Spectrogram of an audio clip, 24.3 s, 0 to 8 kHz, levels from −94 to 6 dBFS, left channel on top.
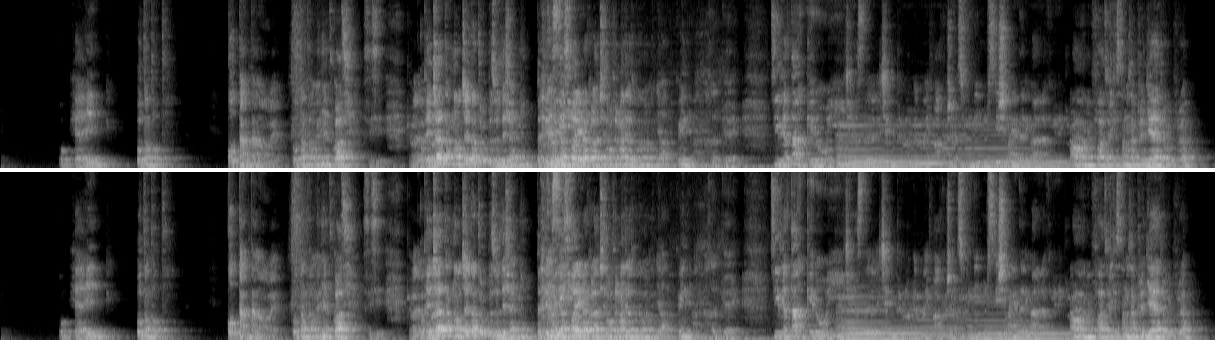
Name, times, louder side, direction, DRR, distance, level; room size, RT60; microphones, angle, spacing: voice 1, 1.2-1.9 2.7-3.2 5.8-7.0 8.4-14.1 21.4-23.7, right 1 dB, 15° right, -9 dB, 0.9 m, -27 dB
voice 2, 4.5-6.6 6.9-8.8 10.8-11.6 13.8-21.9, equal, 35° right, -3 dB, 0.6 m, -34 dB
Bowed string instrument, 16.5-21.6, equal, 25° left, 0.6 m, -34 dB
2.4 x 2.1 x 2.7 m, 0.93 s
head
